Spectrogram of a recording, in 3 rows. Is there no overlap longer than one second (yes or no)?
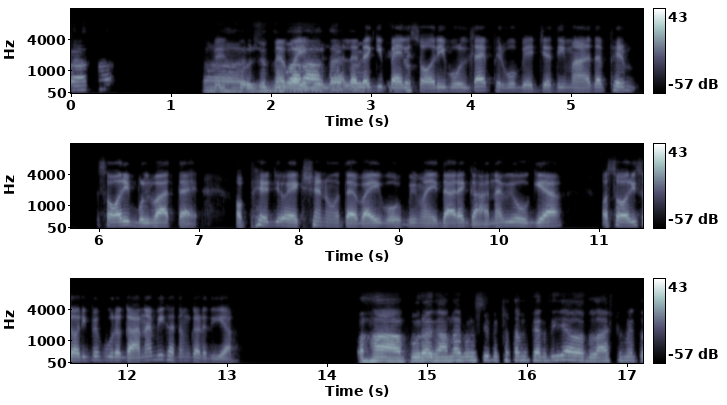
no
